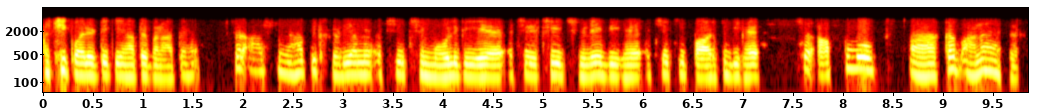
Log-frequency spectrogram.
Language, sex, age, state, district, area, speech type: Urdu, male, 18-30, Bihar, Khagaria, rural, conversation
